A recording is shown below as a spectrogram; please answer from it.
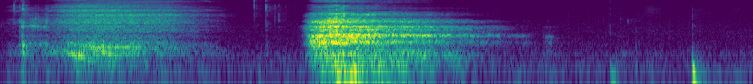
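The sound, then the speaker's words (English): A person takes a deep breath, heard as two soft, airy breath sounds, the second louder and longer like a sigh, followed by a few faint clicks. “Maybe this is a good time to take a breath.”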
